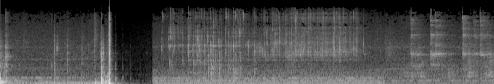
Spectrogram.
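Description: A sharp click about two seconds in, then water poured from a kettle into a mug, a steady stream lasting about five seconds before it stops.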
